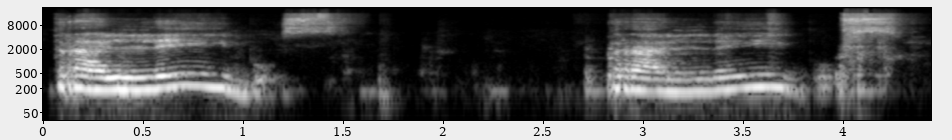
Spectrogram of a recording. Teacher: Троллейбус, or not stressed. Pronounce it as A.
